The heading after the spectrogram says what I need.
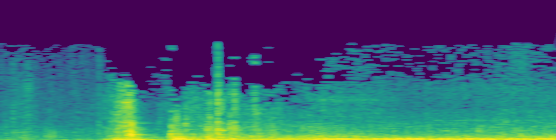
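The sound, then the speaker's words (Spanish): A car door being opened gives a short mechanical clunk and rattle, followed by a steady, dense rushing noise with no voices. “abre la puerta”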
